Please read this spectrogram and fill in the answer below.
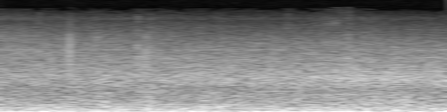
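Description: Steady outdoor background noise with a low rumble, like distant road traffic.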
